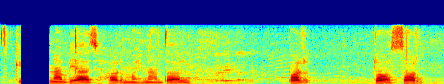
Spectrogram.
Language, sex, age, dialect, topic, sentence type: Maithili, female, 18-24, Bajjika, banking, question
